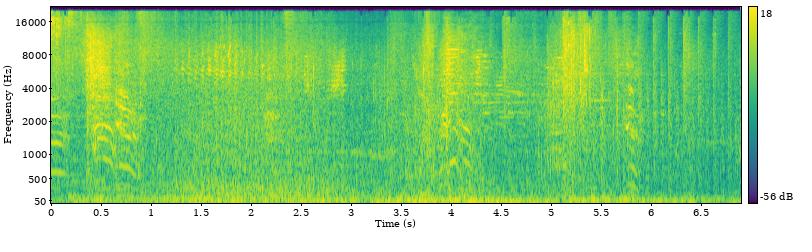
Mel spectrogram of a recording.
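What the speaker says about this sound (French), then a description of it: "Faut que j'arrête cette hélice!" Helicopter rotor from the Spider-Man 2 video game, a loud, continuous whirring wash mixed with busy mechanical clatter and action sounds, with in-game voices over it throughout.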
